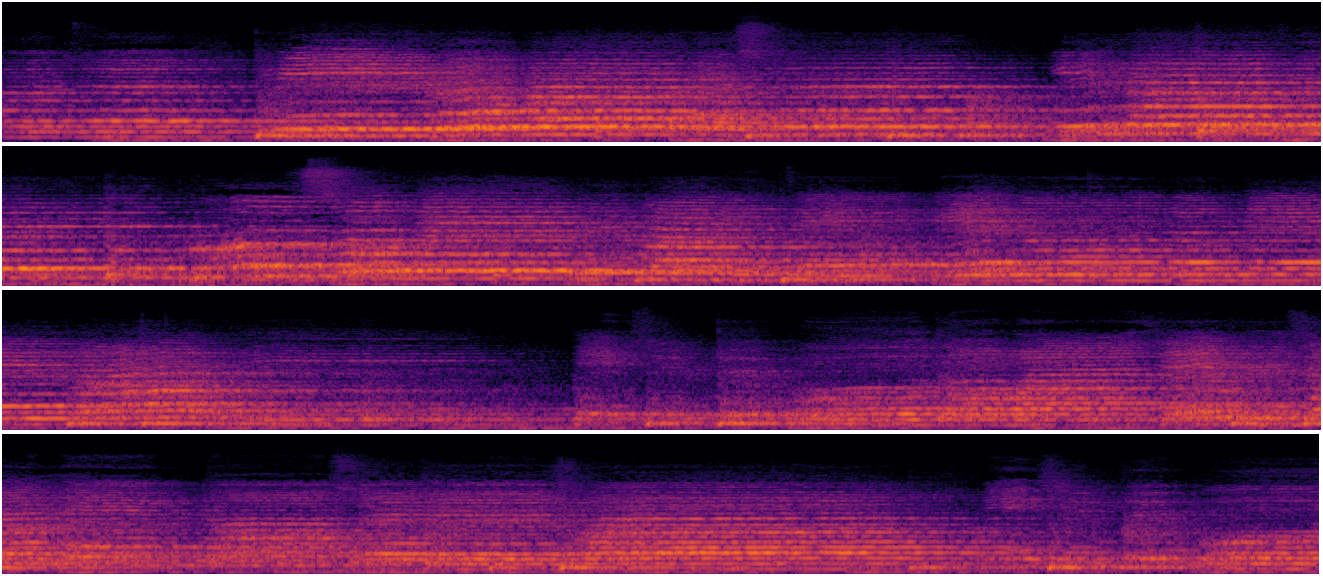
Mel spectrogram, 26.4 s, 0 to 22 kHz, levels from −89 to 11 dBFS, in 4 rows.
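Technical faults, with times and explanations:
6.99 to 7.99 s, repeated packet loss (robotic sound): over twenty short holes opened in the stream, each at most 10 ms, which fits 10 ms packets. Each was patched by extending the preceding sound, so nearly a quarter of that second is fill, giving a choppy, robotic texture.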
